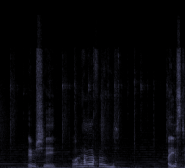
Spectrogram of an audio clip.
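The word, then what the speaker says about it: 牛: And it is actually pronounced ushi.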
